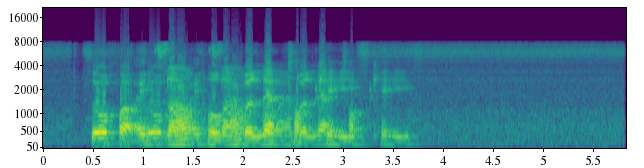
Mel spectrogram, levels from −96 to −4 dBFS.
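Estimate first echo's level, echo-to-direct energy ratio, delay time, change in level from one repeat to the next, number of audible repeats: -5.0 dB, -5.0 dB, 0.544 s, no steady repeat, 1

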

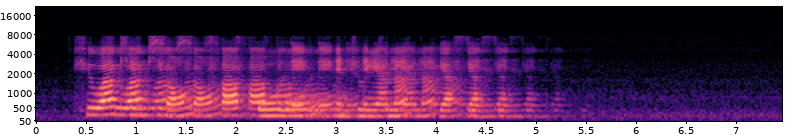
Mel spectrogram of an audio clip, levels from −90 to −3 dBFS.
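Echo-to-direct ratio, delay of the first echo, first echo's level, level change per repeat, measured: -2.5 dB, 0.273 s, -3.0 dB, -9.5 dB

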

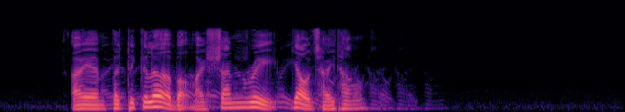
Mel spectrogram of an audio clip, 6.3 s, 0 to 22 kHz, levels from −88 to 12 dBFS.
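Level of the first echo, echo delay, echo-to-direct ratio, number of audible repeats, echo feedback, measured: -24.0 dB, 0.276 s, -23.0 dB, 2, 49%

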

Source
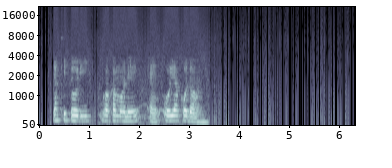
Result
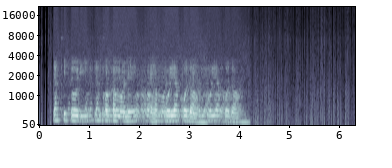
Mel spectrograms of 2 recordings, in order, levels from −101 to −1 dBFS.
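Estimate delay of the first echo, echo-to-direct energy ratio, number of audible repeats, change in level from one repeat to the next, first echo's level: 46 ms, -2.5 dB, 6, no steady repeat, -19.5 dB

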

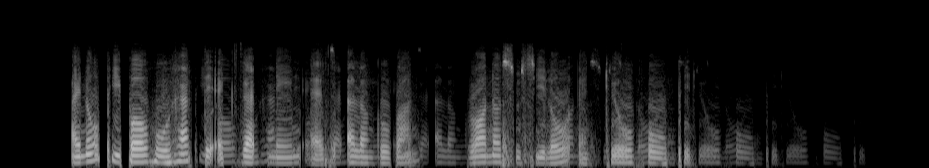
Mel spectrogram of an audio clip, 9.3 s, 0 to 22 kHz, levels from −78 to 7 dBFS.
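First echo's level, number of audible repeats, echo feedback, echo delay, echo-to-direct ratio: -18.5 dB, 2, 26%, 0.875 s, -18.0 dB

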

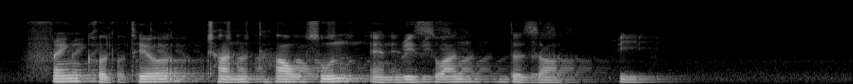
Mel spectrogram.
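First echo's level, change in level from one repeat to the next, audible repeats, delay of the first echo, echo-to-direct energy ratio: -12.0 dB, -8.5 dB, 3, 0.18 s, -11.5 dB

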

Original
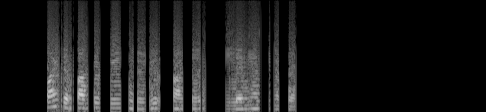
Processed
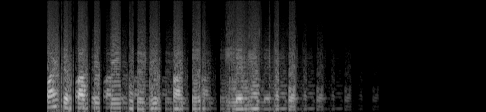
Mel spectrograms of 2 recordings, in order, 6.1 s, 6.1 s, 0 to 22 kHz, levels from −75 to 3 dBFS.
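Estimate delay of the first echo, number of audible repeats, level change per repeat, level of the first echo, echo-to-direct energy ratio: 0.349 s, 3, -9.0 dB, -14.0 dB, -13.5 dB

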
